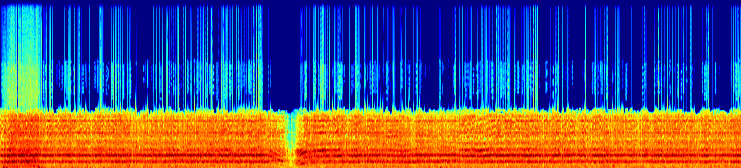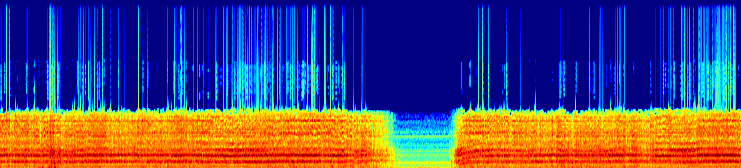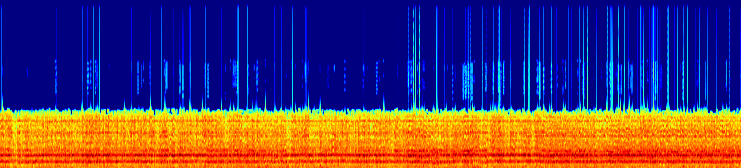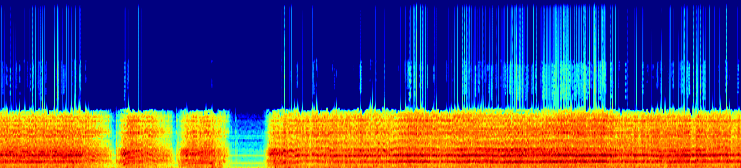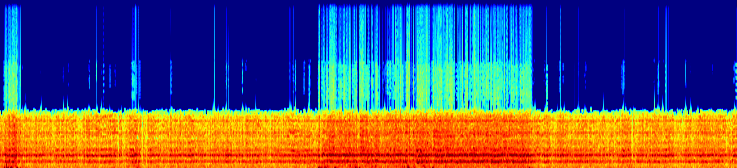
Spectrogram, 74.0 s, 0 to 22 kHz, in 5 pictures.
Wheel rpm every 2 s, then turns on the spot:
230, 230, 190, 210, 220, 230, 240, 230, 230, 230, 230, 50, 190, 220, 220, 230, 230, 220, 230, 220, 220, 210, 200, 80, 60, 200, 230, 220, 230, 230, 230, 230, 230, 230, 230, 230, 230.
48-50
